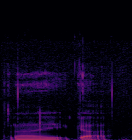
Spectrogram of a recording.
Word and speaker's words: traiga: Traiga. Next syllable is trae. In the word traiga, we accent the A.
